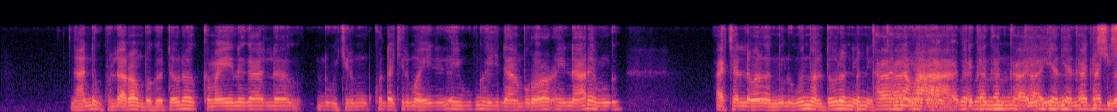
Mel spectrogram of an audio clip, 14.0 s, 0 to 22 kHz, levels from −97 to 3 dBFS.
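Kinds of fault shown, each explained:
Lost packet rebuilt from error correction: dropped packets were filled in from low-bitrate copies in the next packet, so there are no gaps, just brief rough, noisy patches, the longest near 6 s.
Doubled audio track: from "nol daula" to the end, an equally loud, dry copy trails about a fifth of a second behind, likely picked up by a second, slower capture path.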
